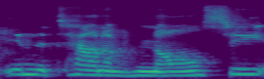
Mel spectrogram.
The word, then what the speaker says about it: Nancy: um it it's it's in the town of nalcy n-a-n-c-y like nancy but it's pronounced nalcy um near luxembourg and belgium um in france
